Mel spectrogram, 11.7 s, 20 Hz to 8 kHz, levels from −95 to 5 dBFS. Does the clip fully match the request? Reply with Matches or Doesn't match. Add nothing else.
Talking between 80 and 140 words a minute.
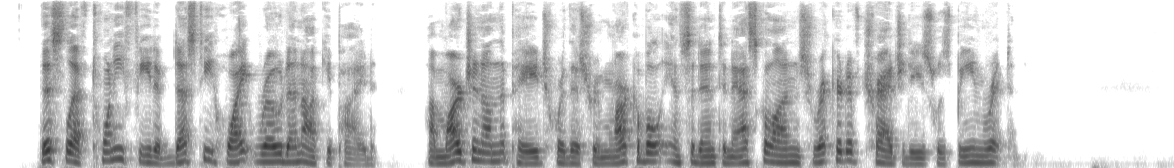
Matches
